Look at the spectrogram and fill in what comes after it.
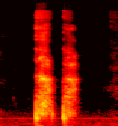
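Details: A coughing fit from an adult.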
